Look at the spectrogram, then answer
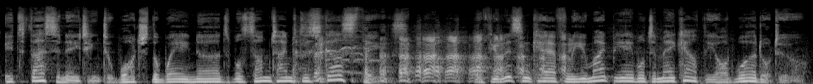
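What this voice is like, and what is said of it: English accent, narrator-like delivery. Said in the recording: “Did you get Land of the Lost in England? ... your accent makes you an automatic narrator to any situation”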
